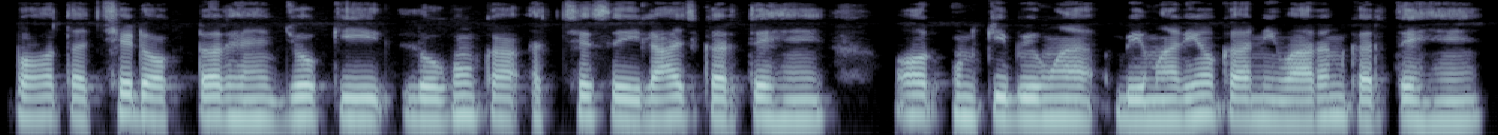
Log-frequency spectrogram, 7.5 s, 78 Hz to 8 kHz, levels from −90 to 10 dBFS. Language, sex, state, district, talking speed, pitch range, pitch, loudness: Hindi, male, Bihar, Lakhisarai, 170 wpm, 135-145 Hz, 140 Hz, -18 LUFS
